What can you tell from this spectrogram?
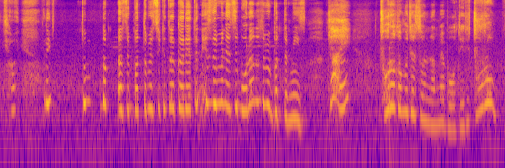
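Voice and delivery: very high, loud indignant cry; shrill angry protest. Acted. Simran shouting at Sona to let go, very high and loud. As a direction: scream it back, pitched right up.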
